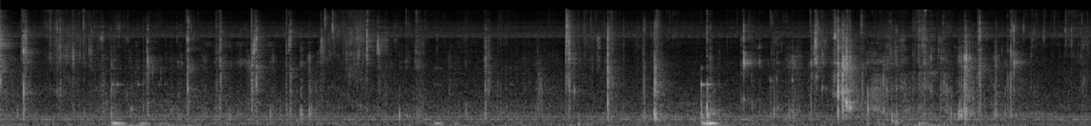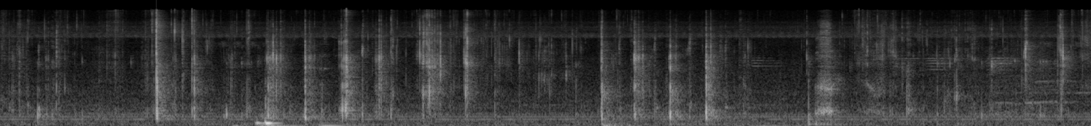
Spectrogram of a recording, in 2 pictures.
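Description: Close-up eating sounds of biting into and chewing a fried chicken leg: irregular crunches and sharp clicks throughout, loudest around the middle, over a faint steady hum.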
